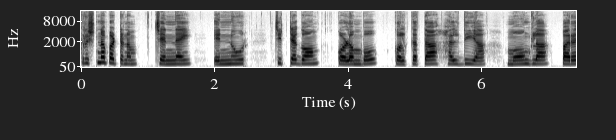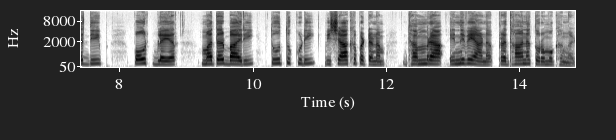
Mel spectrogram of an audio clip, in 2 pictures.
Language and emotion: Malayalam, neutral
